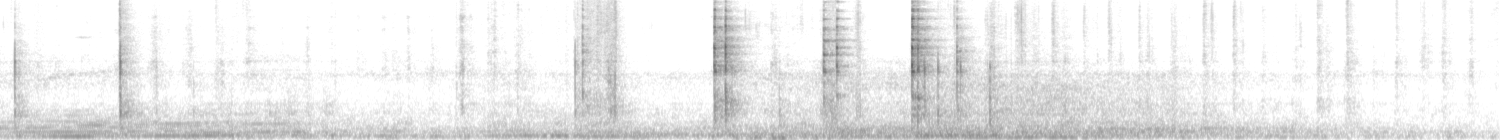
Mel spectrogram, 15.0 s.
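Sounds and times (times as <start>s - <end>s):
kitchen utensils clinking: 7.2s - 9.9s.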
